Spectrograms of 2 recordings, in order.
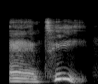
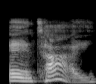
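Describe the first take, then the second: First: The word ends with a long 'ee' sound. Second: The word ends with a long 'eye' sound. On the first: It is a prefix meaning counteracting an action. "with a long E" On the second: It means opposed in thought or policy. "with the long I sound"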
